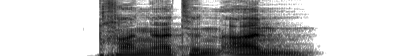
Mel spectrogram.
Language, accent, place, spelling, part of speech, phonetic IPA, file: German, Germany, Berlin, prangerten an, verb, [ˌpʁaŋɐtn̩ ˈan], De-prangerten an.ogg
- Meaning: inflection of anprangern: 1. first/third-person plural preterite 2. first/third-person plural subjunctive II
